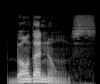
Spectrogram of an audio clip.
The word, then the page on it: bande-annonce: francais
